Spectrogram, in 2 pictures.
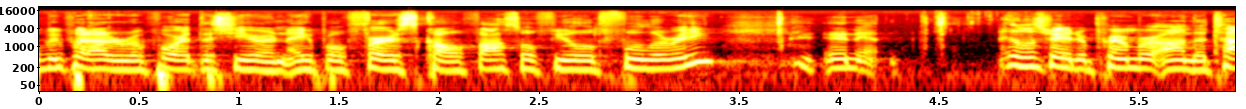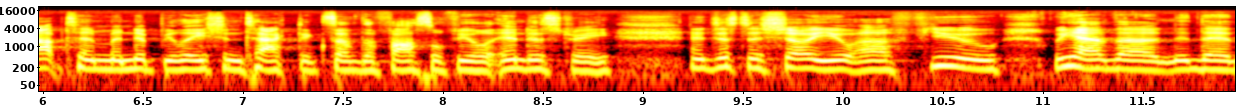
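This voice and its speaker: A woman giving a conference talk with slides in a hotel meeting room, rushing through her points and laughing at herself often. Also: lowish voice. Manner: hurried, self-deprecating, laughs often. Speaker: conference speaker.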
